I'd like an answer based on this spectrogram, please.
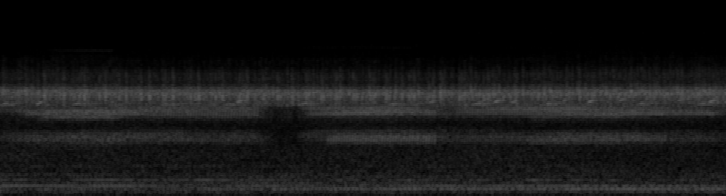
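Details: Tree frogs at night, North Carolina backwoods swamp: a thick, continuous shrill chorus, a lower tone dropping out briefly near the middle then returning, and a soft low drone throughout.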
